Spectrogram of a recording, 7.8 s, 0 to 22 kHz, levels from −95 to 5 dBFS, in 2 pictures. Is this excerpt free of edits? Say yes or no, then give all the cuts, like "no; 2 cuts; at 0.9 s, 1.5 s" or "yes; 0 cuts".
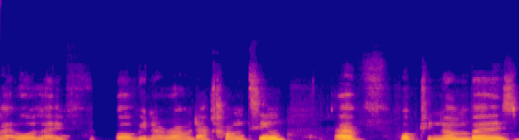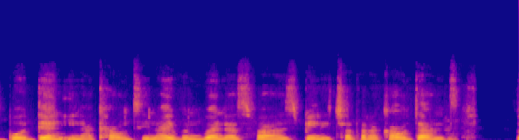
yes; 0 cuts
